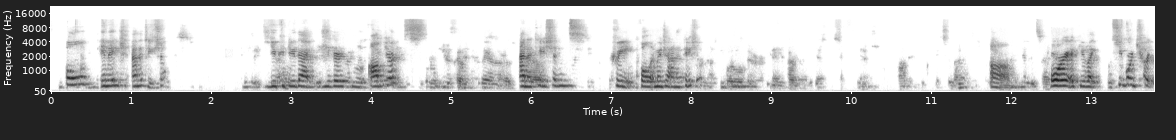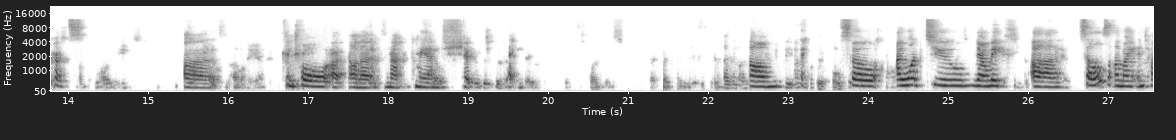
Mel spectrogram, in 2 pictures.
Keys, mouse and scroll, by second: 0.1 click, 2.8 click, 10.7 click, 13.3 click, 13.9 BackSpace, 19.8 shift+super+a, 21.4-22.8 scroll down 1, 21.4 1, 22.8-27.5 scroll down 1.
